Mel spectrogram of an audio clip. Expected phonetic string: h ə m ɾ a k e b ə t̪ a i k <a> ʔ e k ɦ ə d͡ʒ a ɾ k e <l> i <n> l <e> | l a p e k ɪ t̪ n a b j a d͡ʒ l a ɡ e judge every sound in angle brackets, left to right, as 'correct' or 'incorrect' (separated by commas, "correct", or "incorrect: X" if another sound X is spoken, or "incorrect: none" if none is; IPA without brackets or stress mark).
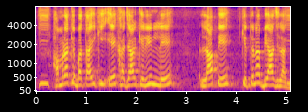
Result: incorrect: i, incorrect: ɾ, correct, correct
